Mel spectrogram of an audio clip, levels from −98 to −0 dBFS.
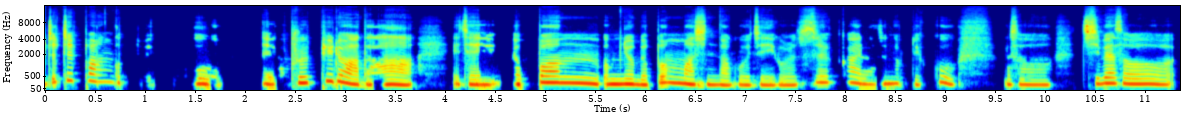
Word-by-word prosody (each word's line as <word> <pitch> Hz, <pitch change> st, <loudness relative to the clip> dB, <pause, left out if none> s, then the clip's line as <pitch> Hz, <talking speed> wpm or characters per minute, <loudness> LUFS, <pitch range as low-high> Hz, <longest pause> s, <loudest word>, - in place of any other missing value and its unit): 찝찝한 300 Hz, -4 st, -3 dB
것도 235 Hz, -1 st, -10 dB, 0.2 s
있고 185 Hz, +3 st, -4 dB, 0.5 s
네 200 Hz, -, 0 dB
뭐 220 Hz, -, -23 dB
'불필요하다. 230 Hz, -, +2 dB, 0.8 s
이제 180 Hz, -2 st, 0 dB, 0.3 s
몇 185 Hz, 0 st, +1 dB
번 235 Hz, -4 st, +4 dB
음료 190 Hz, +1 st, +6 dB
몇 170 Hz, -1 st, 0 dB
번 240 Hz, -, 0 dB
마신다고 170 Hz, -6 st, +1 dB
이제 155 Hz, +1 st, -4 dB
이걸 155 Hz, 0 st, -2 dB
쓸까?' 245 Hz, +3 st, -4 dB
이런 190 Hz, -3 st, -2 dB
생각도 200 Hz, -1 st, -5 dB
있고 200 Hz, +2 st, -5 dB, 0.5 s
그래서 170 Hz, -2 st, -3 dB, 0.3 s
집에서 195 Hz, -3 st, +2 dB
195 Hz, 240 characters per minute, -24 LUFS, 175-235 Hz, 0.8 s, 음료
